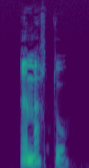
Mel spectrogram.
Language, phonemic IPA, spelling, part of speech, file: French, /maʁ.to/, marteau, noun / adjective, Fr-marteau.ogg
- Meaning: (noun) 1. a hammer used for pounding 2. a machine tool that pounds 3. a hammer-shaped tool used to hit something, such as a gavel 4. a rapper; a door knocker 5. a piano or dulcimer hammer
